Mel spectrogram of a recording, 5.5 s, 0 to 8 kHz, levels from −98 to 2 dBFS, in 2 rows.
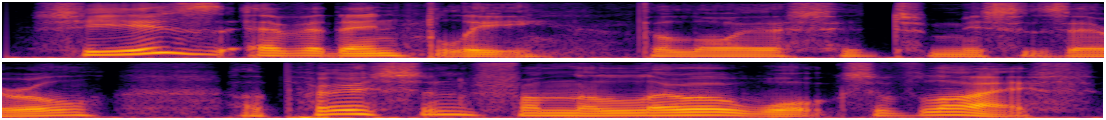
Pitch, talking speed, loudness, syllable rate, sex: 135 Hz, 185 wpm, -19 LUFS, 4.9 syllables/s, male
